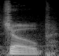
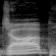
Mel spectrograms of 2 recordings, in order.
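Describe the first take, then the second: First: It sounds unlike the everyday word job. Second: It sounds like the everyday word job. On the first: The speaker calls it right. "It is Job" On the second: The speaker calls it wrong. "It's not Job. It is spelled like Job, but please don't say Job"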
